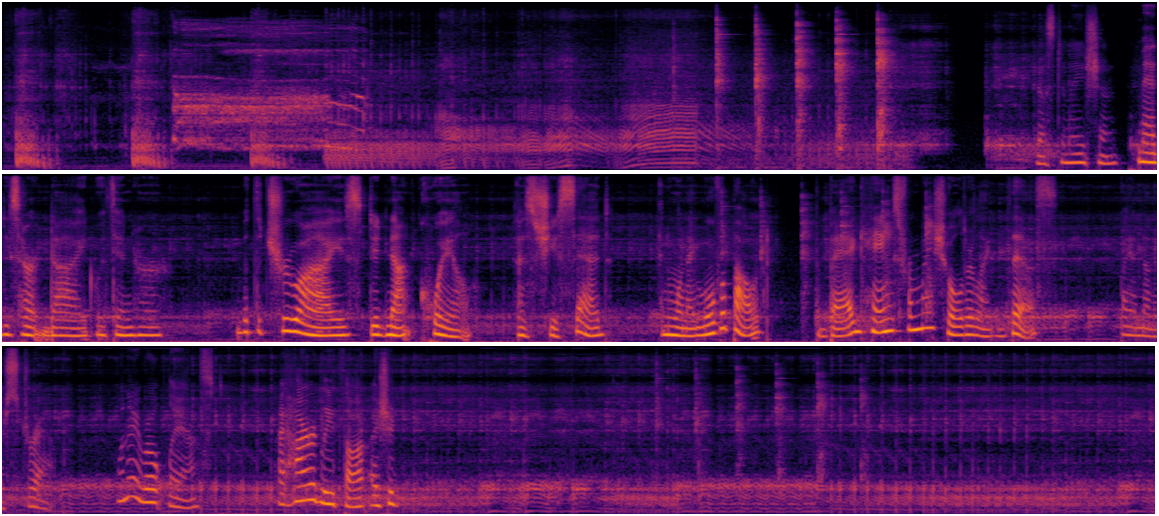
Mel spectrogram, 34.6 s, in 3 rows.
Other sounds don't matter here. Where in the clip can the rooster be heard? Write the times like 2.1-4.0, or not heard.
1.7-3.7.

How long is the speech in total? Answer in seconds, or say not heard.
17 s.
